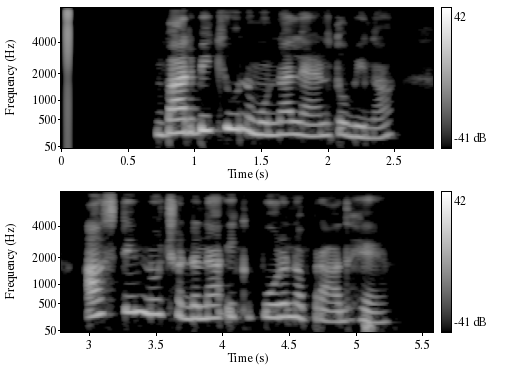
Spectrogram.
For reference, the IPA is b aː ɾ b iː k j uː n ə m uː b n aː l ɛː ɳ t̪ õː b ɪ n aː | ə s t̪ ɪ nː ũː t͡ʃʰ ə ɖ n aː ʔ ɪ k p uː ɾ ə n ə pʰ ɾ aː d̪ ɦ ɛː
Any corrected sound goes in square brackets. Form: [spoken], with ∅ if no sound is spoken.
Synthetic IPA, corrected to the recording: b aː ɾ b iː k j uː n ə m uː [∅] n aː l ɛː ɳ t̪ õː b ɪ n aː | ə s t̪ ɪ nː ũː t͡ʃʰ ə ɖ n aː ʔ ɪ k p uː ɾ ə n ə [p] ɾ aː d̪ ɦ ɛː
